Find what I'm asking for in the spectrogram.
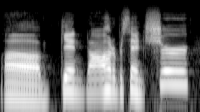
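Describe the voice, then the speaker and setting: A man giving a casual, off-the-cuff software walkthrough as a tutorial host, informal and slangy, rambling as he goes. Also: high voice, very animated, normal speed, smooth, no room sound, clean studio sound.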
